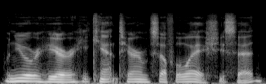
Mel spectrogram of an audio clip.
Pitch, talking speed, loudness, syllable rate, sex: 120 Hz, 250 wpm, -17 LUFS, 5.8 syllables/s, male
